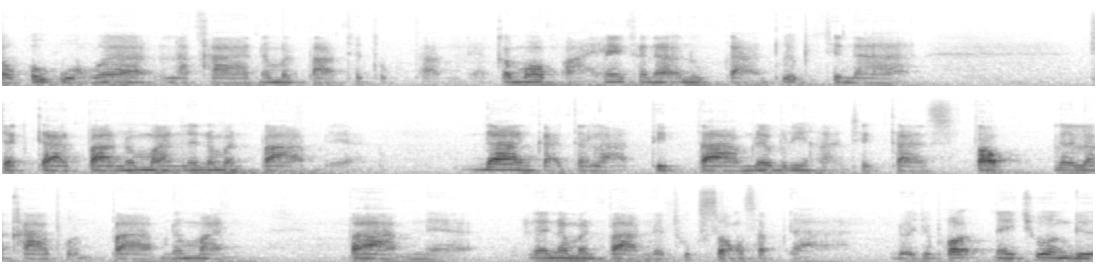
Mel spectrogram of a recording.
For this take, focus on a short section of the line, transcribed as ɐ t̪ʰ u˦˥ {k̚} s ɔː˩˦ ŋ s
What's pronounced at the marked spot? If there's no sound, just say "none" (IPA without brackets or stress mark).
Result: k̚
